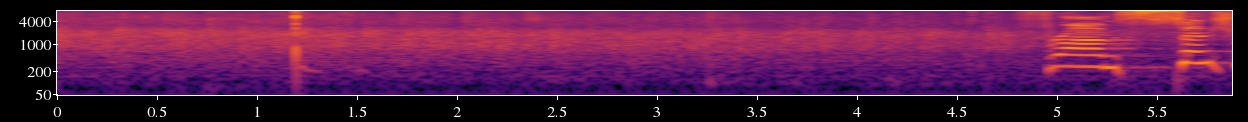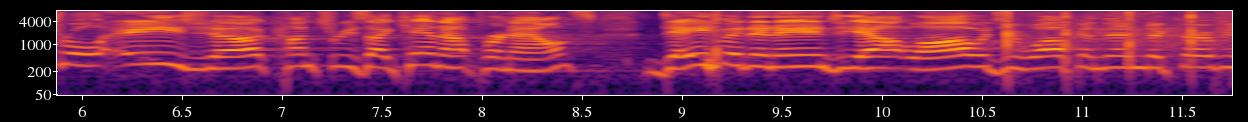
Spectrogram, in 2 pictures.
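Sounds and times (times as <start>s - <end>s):
audience applause: 0.0s - 5.0s, 10.8s - 11.7s
speech: 5.0s - 11.7s.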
